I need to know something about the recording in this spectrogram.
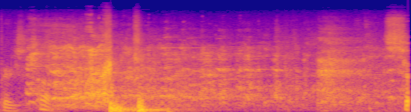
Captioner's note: laughter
